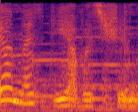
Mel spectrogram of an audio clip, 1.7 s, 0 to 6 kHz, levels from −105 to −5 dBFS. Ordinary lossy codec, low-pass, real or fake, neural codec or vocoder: AAC, 32 kbps; 5.4 kHz; fake; vocoder, 44.1 kHz, 128 mel bands, Pupu-Vocoder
